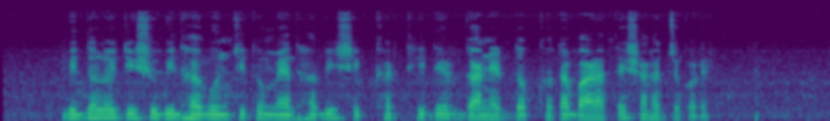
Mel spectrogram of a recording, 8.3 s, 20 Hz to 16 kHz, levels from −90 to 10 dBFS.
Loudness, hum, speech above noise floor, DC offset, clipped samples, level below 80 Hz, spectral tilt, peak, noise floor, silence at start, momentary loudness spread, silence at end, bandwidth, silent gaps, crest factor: -25 LUFS; none; 32 dB; under 0.1%; under 0.1%; -58 dBFS; -6.5 dB/octave; -6 dBFS; -57 dBFS; 0.65 s; 11 LU; 0.7 s; 11.5 kHz; none; 20 dB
